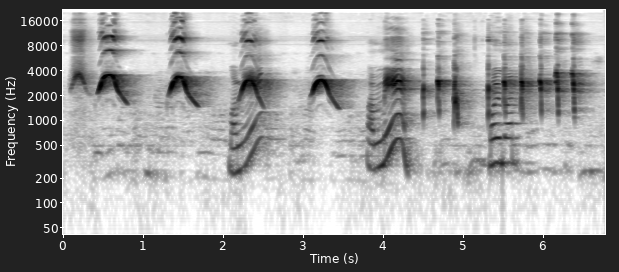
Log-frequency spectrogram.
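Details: Pet parrot imitating a cat's meow: arched, harmonic meow-like calls about once a second, then rising drawn-out wails and a quick run of short chirps. Faint speech-like sounds in the background.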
